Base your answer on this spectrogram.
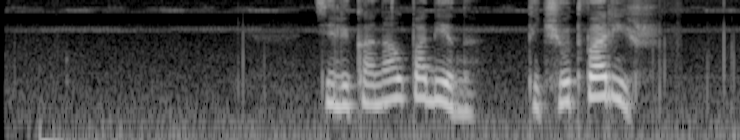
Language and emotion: Russian, neutral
